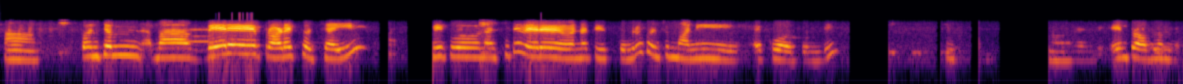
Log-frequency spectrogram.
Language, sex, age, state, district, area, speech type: Telugu, female, 18-30, Andhra Pradesh, Sri Satya Sai, urban, conversation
